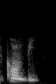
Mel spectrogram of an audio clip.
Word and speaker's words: Combit: Est-ce que je prononce bien? – Ouais, un morceau de Franz Cassius qui s'appelle Combit.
